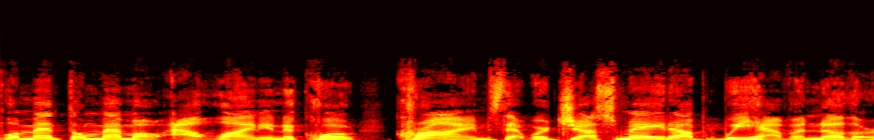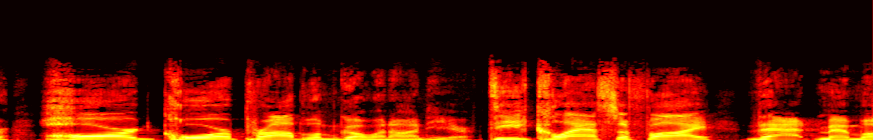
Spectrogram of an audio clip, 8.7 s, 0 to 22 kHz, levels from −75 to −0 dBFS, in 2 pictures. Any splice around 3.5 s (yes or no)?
yes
